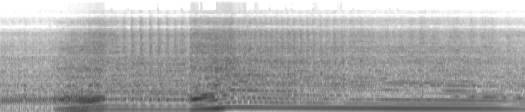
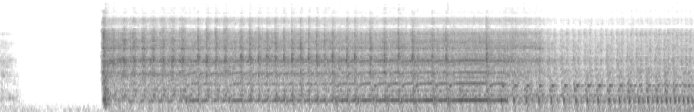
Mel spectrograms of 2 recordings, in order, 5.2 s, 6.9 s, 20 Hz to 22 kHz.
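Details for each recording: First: Generic Trigger SM 50cc two-stroke on a temporary fuel tub with a stiff temporary throttle cable: blips, then the idle creeps up and hangs high, uneven underneath. Owner suspects an air leak, later found around the intake manifold; main and pilot jets were also blocked. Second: Generic Trigger SM 50cc two-stroke after cleaning blocked main and pilot jets, old stiff throttle cable fitted temporarily, temporary fuel tub: fires after a second of quiet, buzzy crackly run at fast idle; running fine.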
